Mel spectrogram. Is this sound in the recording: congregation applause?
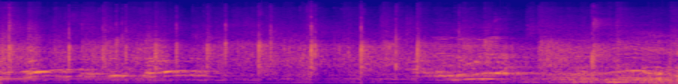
yes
